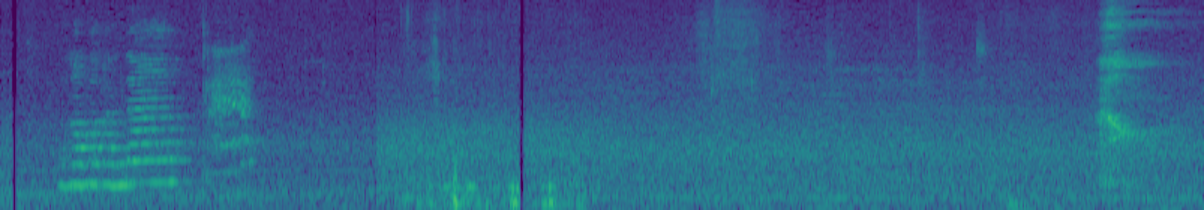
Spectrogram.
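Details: Cat crying loudly indoors as its owner tries to hold it, refusing to be picked up: an opening whiny harmonic meow, then thumps, handling noises and faint human voice, ending with a short sharp squeak.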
